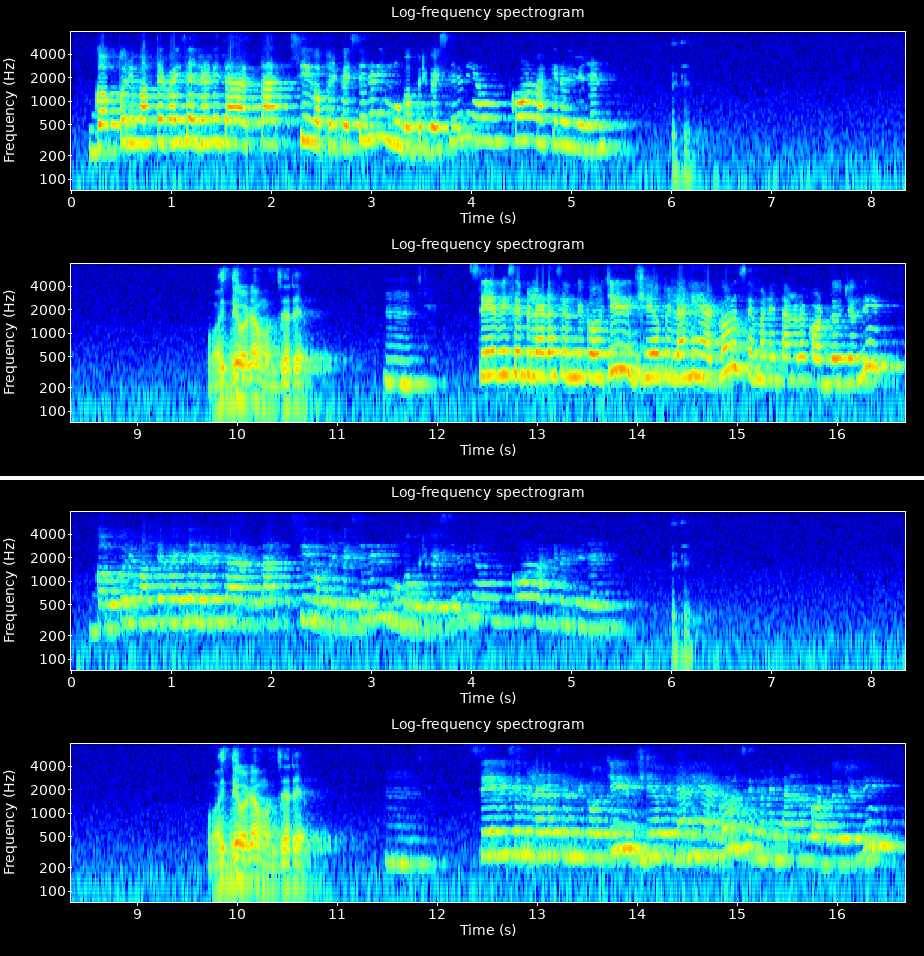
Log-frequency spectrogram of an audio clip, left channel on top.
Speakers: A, on the left; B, in the centre.
A: ଗପୁରୀ ମତେ କହିସାରିଲାଣି ତା ତା ସିଏ ଗପୁରୀ କହିସାରିଲାଣି ମୁଁ ଗପୁରୀ କହିସାରିଲିଣି ଆଉ କଣ ବାକି ରହିଚିକେଯାଣି।
B: <inaudible> କହିଦିଅ ବଡିଆ ମଜାରେ।
A: ହୁଁ। ସେ ବି ସେ ପିଲା ଟା ସେମିତି କହୁଚି ଝିଅ ପିଲା ହିଁ ଆଗ ସେମାନେ ତାଙ୍କର କରିଦୋଉଚନ୍ତି।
